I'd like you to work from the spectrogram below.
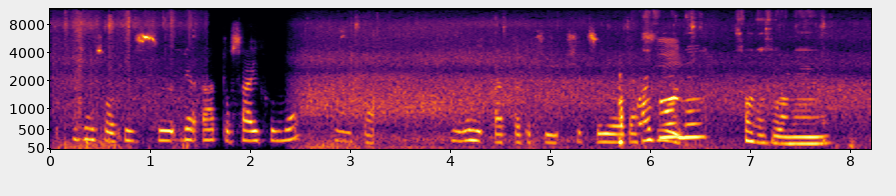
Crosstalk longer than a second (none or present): none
